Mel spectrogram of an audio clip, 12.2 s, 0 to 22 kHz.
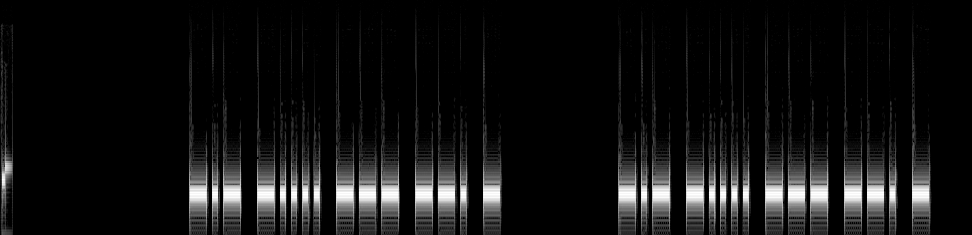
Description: Morse code, heard as a keyed tone, about 17 wpm, 700 Hz. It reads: K6OGT K6OGT
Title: USA Call Signs - 5 Characters - Repeated 3x - 17wpm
